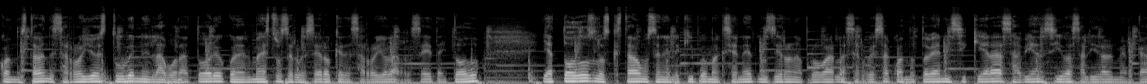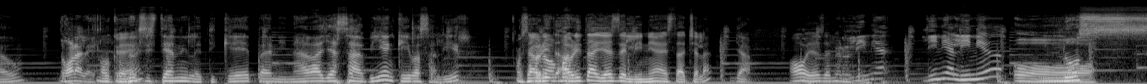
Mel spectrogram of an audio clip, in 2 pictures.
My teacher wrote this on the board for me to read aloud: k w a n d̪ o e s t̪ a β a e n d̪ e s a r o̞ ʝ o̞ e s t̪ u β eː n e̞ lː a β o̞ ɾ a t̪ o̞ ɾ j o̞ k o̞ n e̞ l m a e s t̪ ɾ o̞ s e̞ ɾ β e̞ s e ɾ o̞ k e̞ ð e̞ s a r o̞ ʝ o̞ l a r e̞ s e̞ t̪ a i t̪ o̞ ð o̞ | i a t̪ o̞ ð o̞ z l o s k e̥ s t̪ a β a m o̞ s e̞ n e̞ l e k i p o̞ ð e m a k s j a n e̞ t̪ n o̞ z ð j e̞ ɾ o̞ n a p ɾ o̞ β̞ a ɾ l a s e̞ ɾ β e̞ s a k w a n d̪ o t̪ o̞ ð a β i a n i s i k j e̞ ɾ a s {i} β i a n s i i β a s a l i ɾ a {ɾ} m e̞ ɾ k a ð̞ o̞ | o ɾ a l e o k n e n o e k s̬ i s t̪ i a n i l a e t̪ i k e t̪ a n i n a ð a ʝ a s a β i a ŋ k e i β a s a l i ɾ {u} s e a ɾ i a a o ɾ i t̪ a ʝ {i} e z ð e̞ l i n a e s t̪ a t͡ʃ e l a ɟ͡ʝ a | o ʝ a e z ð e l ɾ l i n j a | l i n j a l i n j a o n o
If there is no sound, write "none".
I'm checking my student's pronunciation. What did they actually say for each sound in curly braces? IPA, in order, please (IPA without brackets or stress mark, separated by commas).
a, l, o, a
